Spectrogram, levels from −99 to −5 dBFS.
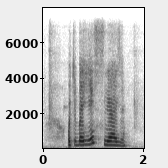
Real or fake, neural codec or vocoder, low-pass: fake; codec, 32 kHz, 1.9 kbps, SNAC; 7.2 kHz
